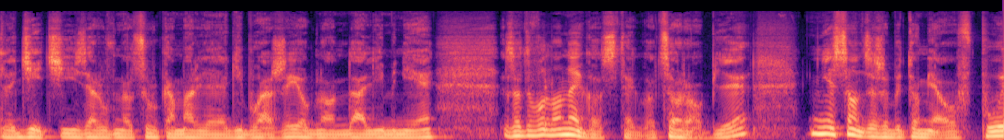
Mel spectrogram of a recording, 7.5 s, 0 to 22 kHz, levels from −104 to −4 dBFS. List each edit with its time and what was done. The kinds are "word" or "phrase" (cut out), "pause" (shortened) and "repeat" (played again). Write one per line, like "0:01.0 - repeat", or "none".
0:04.9 - word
